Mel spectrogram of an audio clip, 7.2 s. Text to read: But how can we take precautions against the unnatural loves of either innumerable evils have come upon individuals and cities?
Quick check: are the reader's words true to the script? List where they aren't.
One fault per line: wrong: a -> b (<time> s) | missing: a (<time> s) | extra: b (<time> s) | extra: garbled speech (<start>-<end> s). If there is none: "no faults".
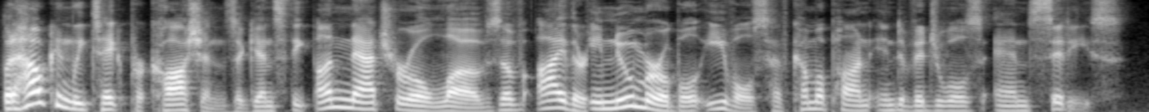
no faults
